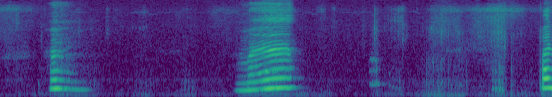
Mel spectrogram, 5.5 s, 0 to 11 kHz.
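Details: House cat named Aegi ('Baby'), a feral kitten rescued near death in summer 2018 from four wild siblings, said to call its keeper 'mom'. Two clear, tonal meows, the second longer and falling, with quiet room noise between.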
